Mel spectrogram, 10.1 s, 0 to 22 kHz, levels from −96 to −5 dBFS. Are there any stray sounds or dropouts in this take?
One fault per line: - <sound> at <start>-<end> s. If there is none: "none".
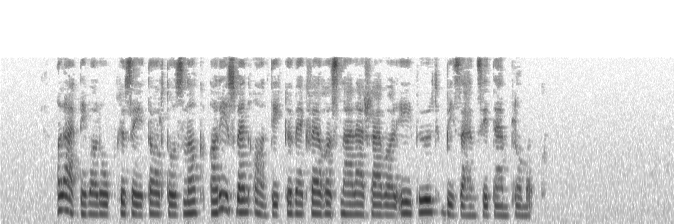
none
